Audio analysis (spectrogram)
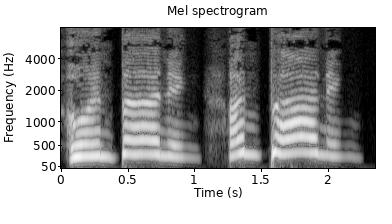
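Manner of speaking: very high, slow moan of pain. Acted. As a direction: draw it out as if burning.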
